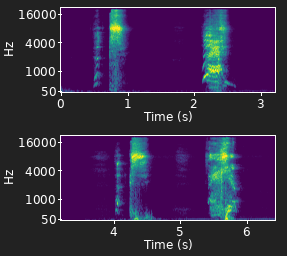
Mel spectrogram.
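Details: Person who is unwell: four explosive sneezes, most with a quick indrawn breath just before the burst, separated by quiet pauses; sneezing.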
